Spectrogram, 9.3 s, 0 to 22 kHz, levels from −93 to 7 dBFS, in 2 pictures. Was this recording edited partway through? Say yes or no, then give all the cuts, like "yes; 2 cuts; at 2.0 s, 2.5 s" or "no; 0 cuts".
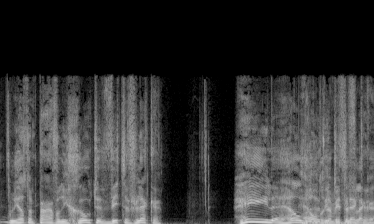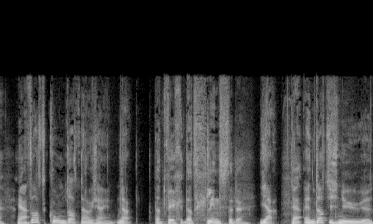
no; 0 cuts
